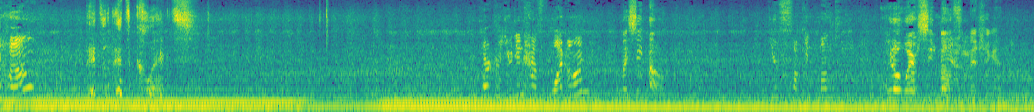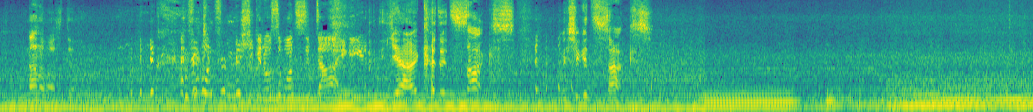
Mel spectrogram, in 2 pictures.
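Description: A car engine drones loudly and steadily, shifting pitch as gears change.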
